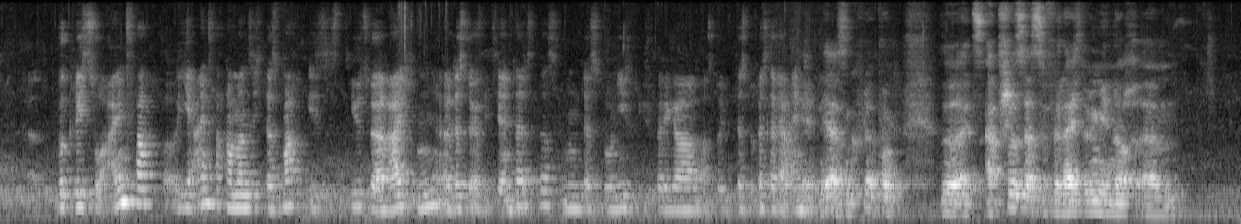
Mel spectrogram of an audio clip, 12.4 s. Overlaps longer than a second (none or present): none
